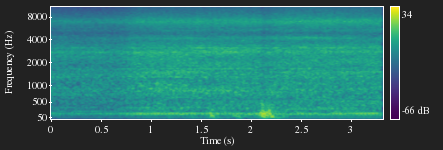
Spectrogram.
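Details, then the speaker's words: Homemade shop fan driven by an old inground pool pump motor, three blades, caged, owner-wired cord, just plugged in: motor whirs to full speed, steady hum and rush of air, no knocks or rubbing; normal running. "I wired it up there goes it's actually became cow it's spinning very very fast"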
